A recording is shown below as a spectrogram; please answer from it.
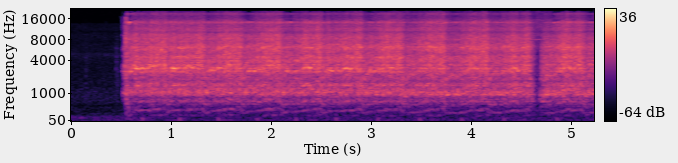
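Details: $30 junk 50cc moped on electric starter: fast steady starter whir, engine turning over rhythmically but never firing; cranks but will not start.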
